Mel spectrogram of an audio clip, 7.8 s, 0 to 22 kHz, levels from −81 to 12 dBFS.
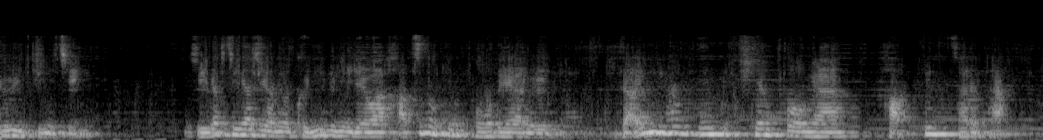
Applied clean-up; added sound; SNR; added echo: neural separator model SepFormer DNS4.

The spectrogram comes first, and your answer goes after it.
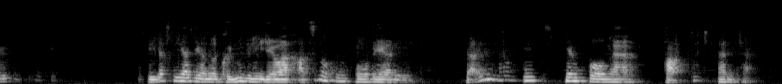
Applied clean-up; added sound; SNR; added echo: neural mask model DeepFilterNet 3.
